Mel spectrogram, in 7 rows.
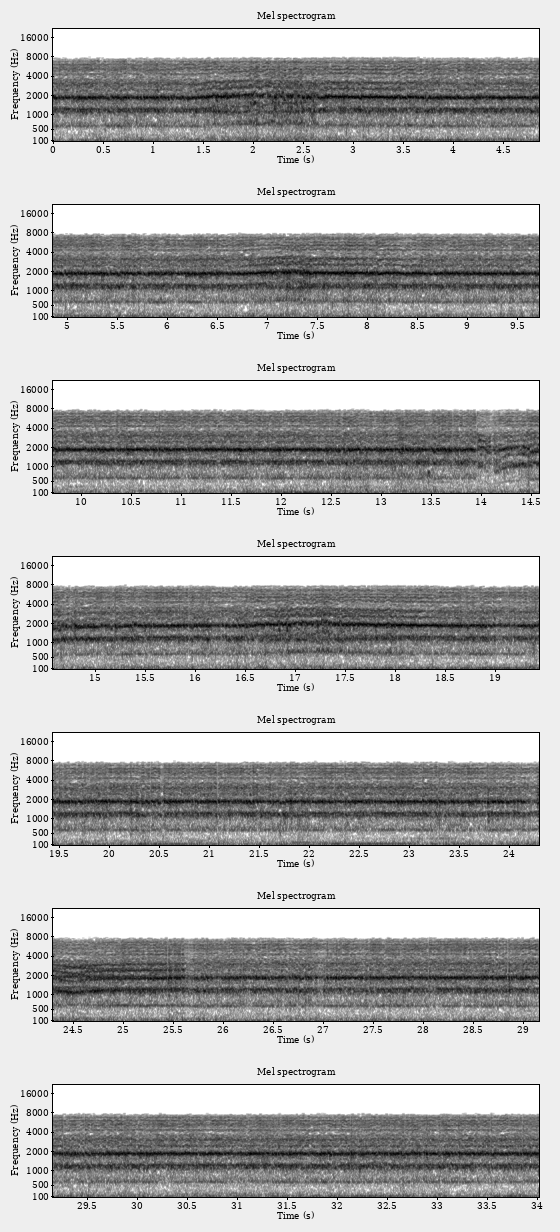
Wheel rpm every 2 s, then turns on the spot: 160, 160, 160, 160, 160, 160, 160, 150, 160, 160, 160, 160, 160, 160, 160, 160, 160.
none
